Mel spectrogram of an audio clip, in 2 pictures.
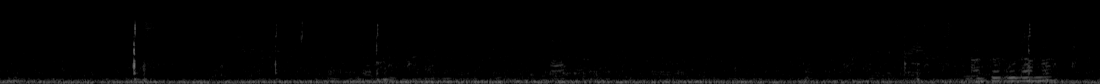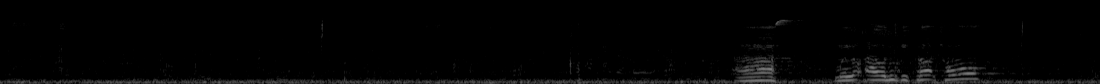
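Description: Leaves and branches rustle as a monkey climbs through a tree.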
